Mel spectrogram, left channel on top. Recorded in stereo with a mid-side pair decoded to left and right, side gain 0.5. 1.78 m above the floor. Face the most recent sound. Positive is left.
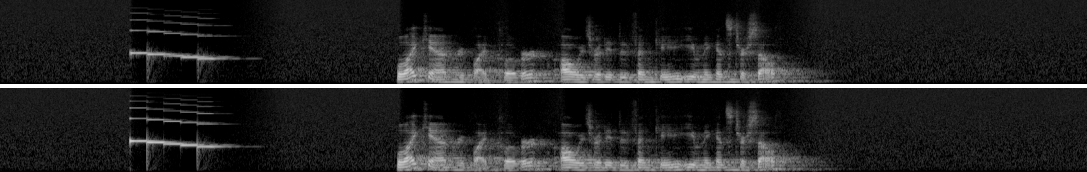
turn(degrees=0)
